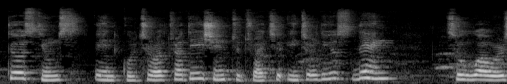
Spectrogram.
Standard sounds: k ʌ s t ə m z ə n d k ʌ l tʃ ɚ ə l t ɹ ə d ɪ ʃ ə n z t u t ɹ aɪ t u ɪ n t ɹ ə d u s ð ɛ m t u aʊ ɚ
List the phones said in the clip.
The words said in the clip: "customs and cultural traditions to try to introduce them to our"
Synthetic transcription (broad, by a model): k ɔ s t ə m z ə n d k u l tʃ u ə l t ɹ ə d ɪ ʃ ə n t u t ɹ aɪ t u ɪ n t ɹ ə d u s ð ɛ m t u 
